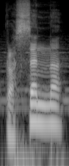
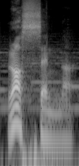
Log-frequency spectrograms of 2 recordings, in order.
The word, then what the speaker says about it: Rasenna: It's a major clue that Etruscan words started with a heavy accent on their first syllable. Not Rasenna, but Rasenna. Comparing translations and glosses yielded even more results.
